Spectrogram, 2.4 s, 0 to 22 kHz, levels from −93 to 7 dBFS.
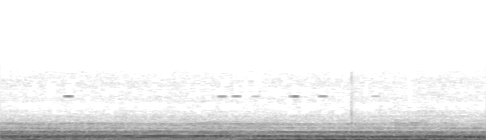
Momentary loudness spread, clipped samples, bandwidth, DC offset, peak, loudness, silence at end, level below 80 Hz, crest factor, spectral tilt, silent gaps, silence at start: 2 LU; under 0.1%; 7.4 kHz; under 0.1%; -14 dBFS; -33 LUFS; 0 s; -34 dBFS; 14 dB; -7.5 dB/octave; none; 0 s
